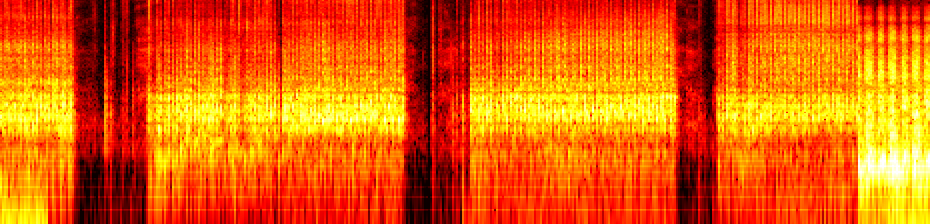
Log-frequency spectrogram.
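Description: Aluminum sheet template edges are filed smooth near strain-relief arcs, heard as three long, close, raspy rubbing strokes separated by brief silent pauses, with a final harsher scrape at the end.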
